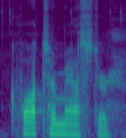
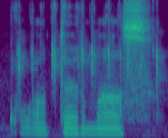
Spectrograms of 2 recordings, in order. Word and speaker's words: Quatermass: Quartermaster Experiment. The Quatermass. Quartermaster, not Quartermaster. I keep wanting to say Quartermaster, but it's not that.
